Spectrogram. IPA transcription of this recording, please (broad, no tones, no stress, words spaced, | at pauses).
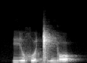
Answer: jiχʷeɡ͡ǁijɔ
